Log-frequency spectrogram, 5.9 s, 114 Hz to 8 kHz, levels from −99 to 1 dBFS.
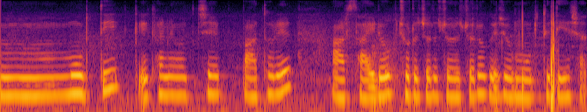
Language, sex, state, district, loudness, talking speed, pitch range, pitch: Bengali, female, West Bengal, Purulia, -22 LUFS, 175 wpm, 205-225 Hz, 215 Hz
